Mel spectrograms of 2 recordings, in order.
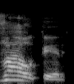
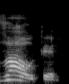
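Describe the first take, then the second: No difference in how they are said.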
